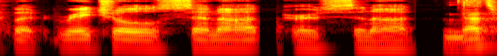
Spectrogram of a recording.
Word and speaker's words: Sennott: Anyway, so Rachel Sennott.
